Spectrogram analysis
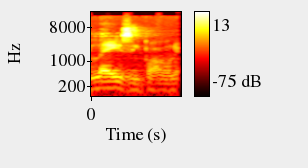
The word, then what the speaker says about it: Layzie Bone: I should be Layzie Bone. It rhymes with Crazy Bone because I speak slowly.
